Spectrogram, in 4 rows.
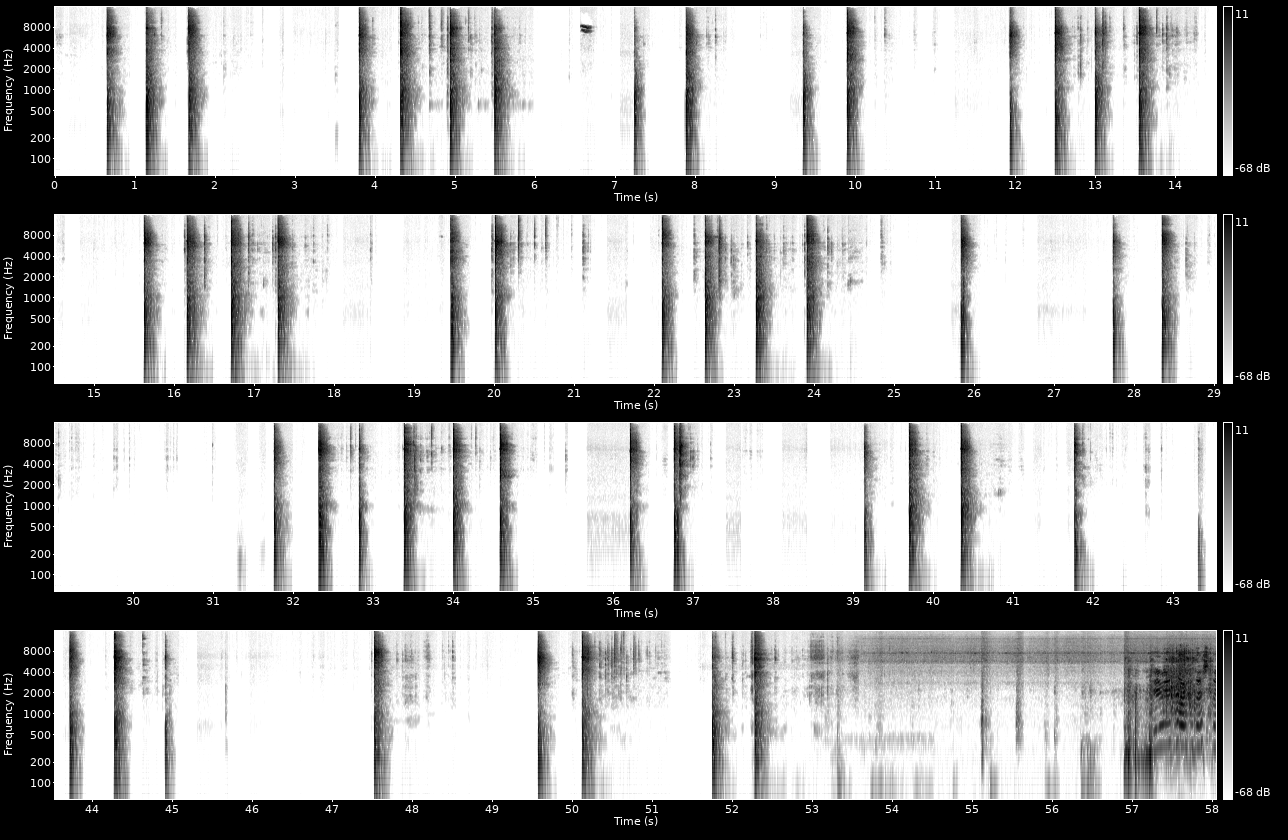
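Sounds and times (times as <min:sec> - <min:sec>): fruit stones being cracked: 0:56.9 - 0:58.0.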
